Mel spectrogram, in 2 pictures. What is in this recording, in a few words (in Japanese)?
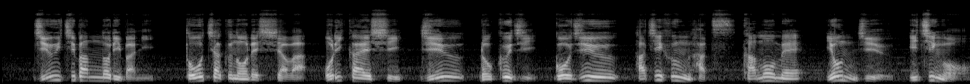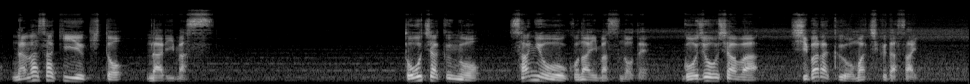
11番のりば接近放送; かもめ41号 長崎行き; takeo onsen; 折り返し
